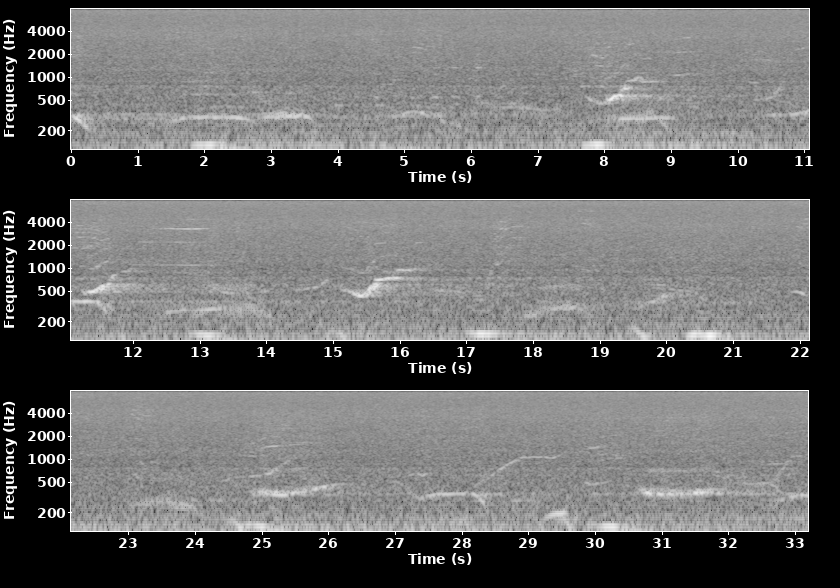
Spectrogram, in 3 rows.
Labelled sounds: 5.1	5.4	humpback whale, 2.3 to 2.5 kHz
8.3	9.3	humpback whale, 0.80 to 1.2 kHz
11.4	11.7	humpback whale, 0.93 to 1.3 kHz
12.1	13.1	humpback whale, 2.2 to 3.4 kHz
15.8	16.3	humpback whale, 0.80 to 1.1 kHz
25.0	25.7	humpback whale, 1.3 to 1.7 kHz
28.6	29.6	humpback whale, 0.80 to 1.2 kHz
29.8	30.1	humpback whale, 1.4 to 1.5 kHz

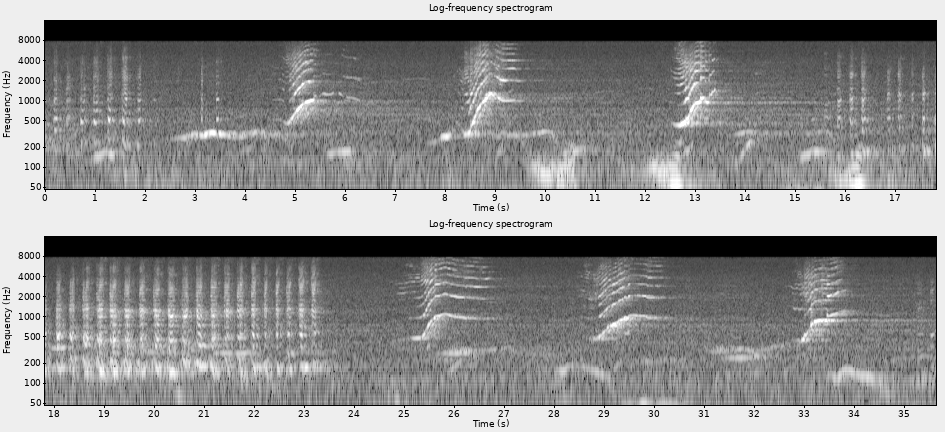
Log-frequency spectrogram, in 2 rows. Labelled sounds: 4.6	6.4	humpback whale, 0.80 to 7.2 kHz
8.4	9.6	humpback whale, 0.80 to 8.0 kHz
12.5	13.7	humpback whale, 0.80 to 7.8 kHz
20.3	20.6	humpback whale, 0.83 to 1.1 kHz
24.8	26.9	humpback whale, 0.80 to 7.9 kHz
28.6	30.2	humpback whale, 0.80 to 7.8 kHz
32.6	34.0	humpback whale, 0.80 to 7.7 kHz

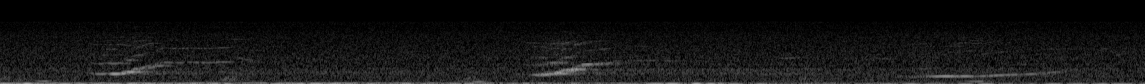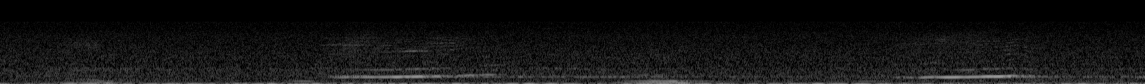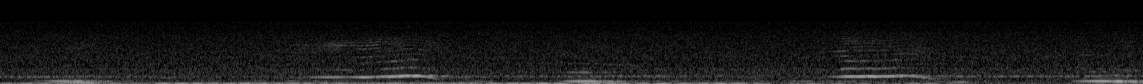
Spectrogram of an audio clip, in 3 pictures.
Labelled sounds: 0.9	2.8	humpback whale, 0.80 to 2.1 kHz
5.3	6.6	humpback whale, 0.80 to 3.0 kHz
14.6	14.9	humpback whale, 2.3 to 2.6 kHz
15.4	16.0	humpback whale, 1.7 to 2.8 kHz
26.1	27.1	humpback whale, 1.0 to 3.3 kHz
31.3	32.1	humpback whale, 1.1 to 3.0 kHz

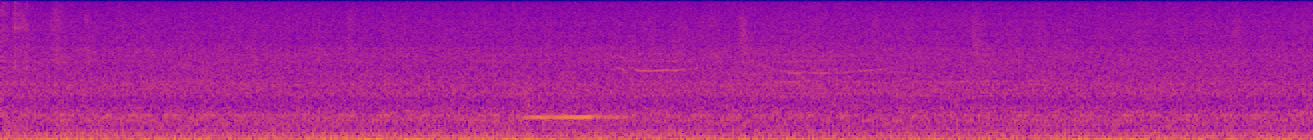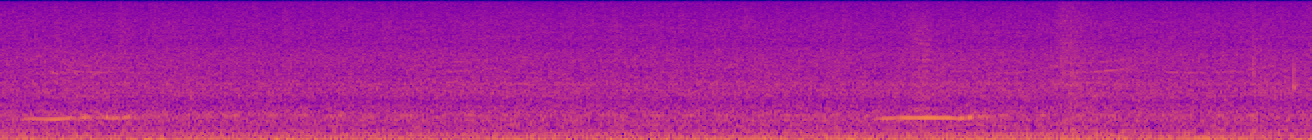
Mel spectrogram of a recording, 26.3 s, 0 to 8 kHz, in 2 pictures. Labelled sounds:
5.2	5.9	humpback whale, 0.30 to 0.40 kHz
6.3	6.9	killer whale, Bigg's (transient), 1.7 to 1.8 kHz
13.3	13.8	humpback whale, 0.30 to 0.38 kHz
21.8	22.7	humpback whale, 0.30 to 0.40 kHz

